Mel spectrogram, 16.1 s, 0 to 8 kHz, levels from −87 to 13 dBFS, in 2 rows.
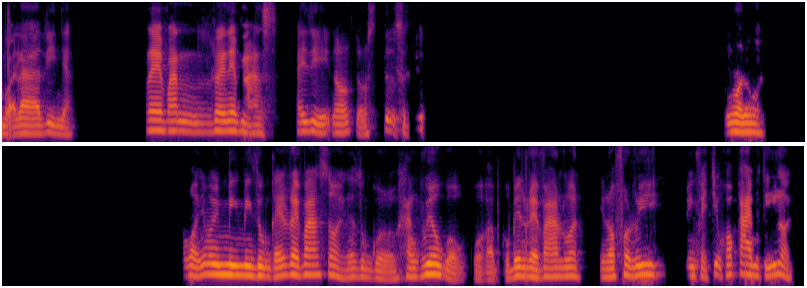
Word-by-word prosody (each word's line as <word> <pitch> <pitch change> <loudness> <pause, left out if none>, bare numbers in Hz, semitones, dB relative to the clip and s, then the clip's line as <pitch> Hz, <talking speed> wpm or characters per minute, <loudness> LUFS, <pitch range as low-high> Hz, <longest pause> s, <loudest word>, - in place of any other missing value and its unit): gọi 120 -1 -1
là 125 0 +1
gì 135 +1 -3
nhỉ? 115 -1 -4 0.8
Revanced 160 -4 0
Re 165 -1 +3
ne 165 0 +4
vàng 130 -4 -2
x 130 - -9 0.2
hay 155 +1 -2
gì, 140 -4 -2
nó, 135 0 -3
kiểu, 110 - -8
s 120 - -16
tự - - -4
skip. - - -12 3.0
Đúng 145 +2 0
rồi, 150 -2 +6
đúng 145 - +3
rồi. 135 -1 -5 2.2
Đúng 150 - -9
rồi, 150 - +2
nhưng 170 +4 +1
mình 170 -1 +6
mình 160 -1 +7
mình 155 -1 +5
dùng 145 -2 +2
cái 140 +3 +1
Revanced 165 0 +3
xong 160 -2 0
rồi, 125 -2 -6
ờ, 130 - -2
dùng 130 -2 -5
của 105 -3 -4
hàng 135 +3 -3
real 175 0 +8
của 95 -6 -4
của, 105 -3 -8
à, 100 - -5
của 110 - -8
bên 145 +3 +3
Revanced 140 0 +2
luôn, 145 -1 0 0.2
thì 130 - -6
nó 130 - +2
free 160 +4 +1 0.2
mình 150 - -3
phải 140 -2 -6
chịu - - -3
khó 165 - -1
cài 170 -1 +2
một 155 - -2
tí 145 - -2
thôi. 155 -8 -2
145 Hz, 200 wpm, -22 LUFS, 130-160 Hz, 3.0 s, real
